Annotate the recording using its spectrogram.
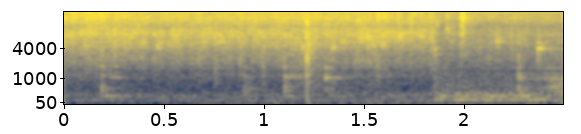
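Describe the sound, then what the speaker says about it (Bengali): Onions frying in oil for a hilsa fish and water-lily curry, a dense close sizzle with occasional stirring scrapes and small clicks, steady throughout with no voices. "পেঁয়াজটা ভাজা হয়ে গেলে তুলে ফেলবো"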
